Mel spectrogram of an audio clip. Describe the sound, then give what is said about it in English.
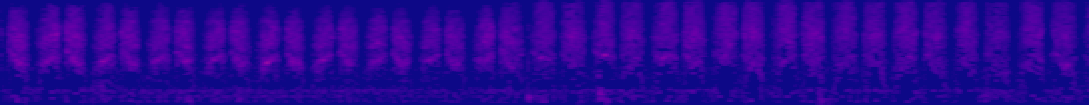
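Palms rub briskly together in a quick, even back-and-forth rhythm of many dry, swishing strokes, soft and heard alone. “Rub our palms together.”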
